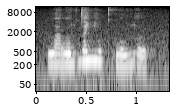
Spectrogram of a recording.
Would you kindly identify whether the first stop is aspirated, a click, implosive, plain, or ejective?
plain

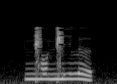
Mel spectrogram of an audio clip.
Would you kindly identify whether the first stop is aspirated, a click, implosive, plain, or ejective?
click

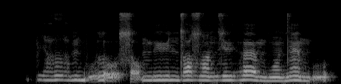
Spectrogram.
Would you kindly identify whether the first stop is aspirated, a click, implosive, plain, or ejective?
plain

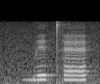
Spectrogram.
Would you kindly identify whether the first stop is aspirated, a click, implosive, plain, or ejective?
plain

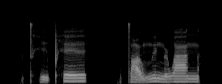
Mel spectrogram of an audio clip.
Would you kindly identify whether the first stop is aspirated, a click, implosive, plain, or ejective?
aspirated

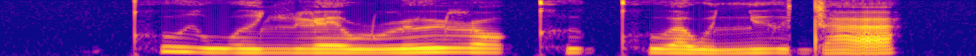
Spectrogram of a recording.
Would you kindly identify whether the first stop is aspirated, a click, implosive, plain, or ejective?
aspirated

